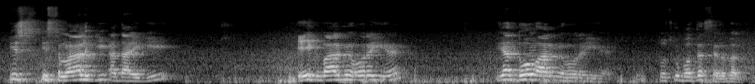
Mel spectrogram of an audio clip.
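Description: A man teaching Arabic grammar in Hindi-Urdu with an Indian Urdu accent, a classroom lecture where he repeats each point and keeps checking in with "है ना", now and then clearing his throat. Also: high-pitched. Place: madrasa classroom. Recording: echoey room, dull lo-fi sound, faint hiss.

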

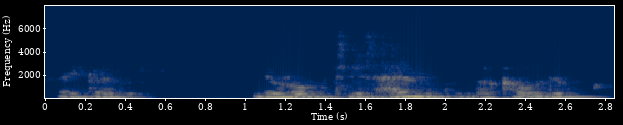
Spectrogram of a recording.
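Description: An older man with a rural west of Ireland accent, telling folk tales as a lilting, rambling storyteller who repeats himself and pauses, over a video call. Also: mid-range voice, lively intonation. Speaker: folklorist and storyteller. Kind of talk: oral folk storytelling in casual speech. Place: small dim room at home, indoors. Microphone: computer mic on a video call. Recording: muffled, phone-like video call audio.

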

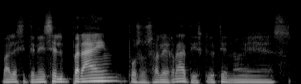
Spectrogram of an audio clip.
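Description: A man's voice: lowish voice, brisk, no room sound. A young man streaming a game live, chatting with viewers, reading their messages aloud and swearing often. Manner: chatty, swears often, reads and answers chat. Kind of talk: live gameplay commentary.

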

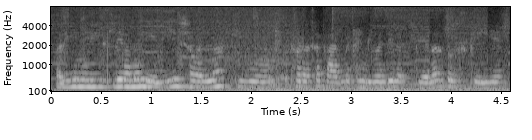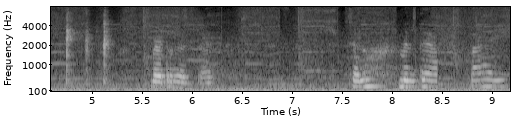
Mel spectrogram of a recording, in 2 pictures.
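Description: A chatty young woman with a fairly high voice vlogs her road trip on a handheld phone. She slips English phrases into her talk and sounds a little strained from a sore throat. Music plays clearly beneath her voice. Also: fairly even intonation, moderate pace, pauses often, poor audio. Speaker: travel vlogger. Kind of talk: casual travel vlog. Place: road trip stops, car and restaurants.

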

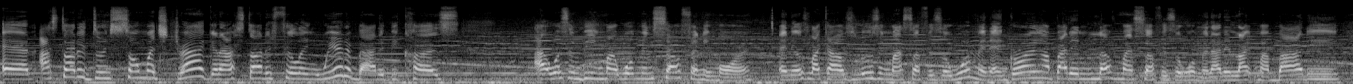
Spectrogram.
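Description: Her voice is on the high side and her pace moderate as this performance artist, a woman in her forties whose native language is Haitian Creole, gives an earnest, reflective documentary interview on a city sidewalk. She gestures with her hands while speaking, and music plays beneath her voice.

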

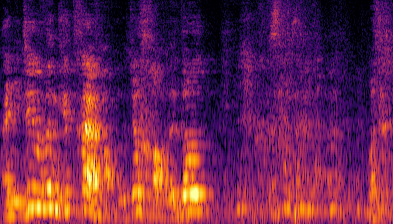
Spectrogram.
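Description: A man teaching a classroom language lesson, joking and animated with his students. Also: extremely high pitch, moderate pace. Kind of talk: classroom lecture. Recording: echoey room, mic far off, faint room noise.

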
